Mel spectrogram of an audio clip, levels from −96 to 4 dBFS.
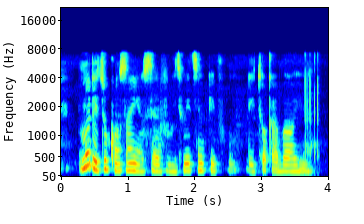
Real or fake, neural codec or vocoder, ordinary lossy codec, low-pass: real; none; none; 7.2 kHz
